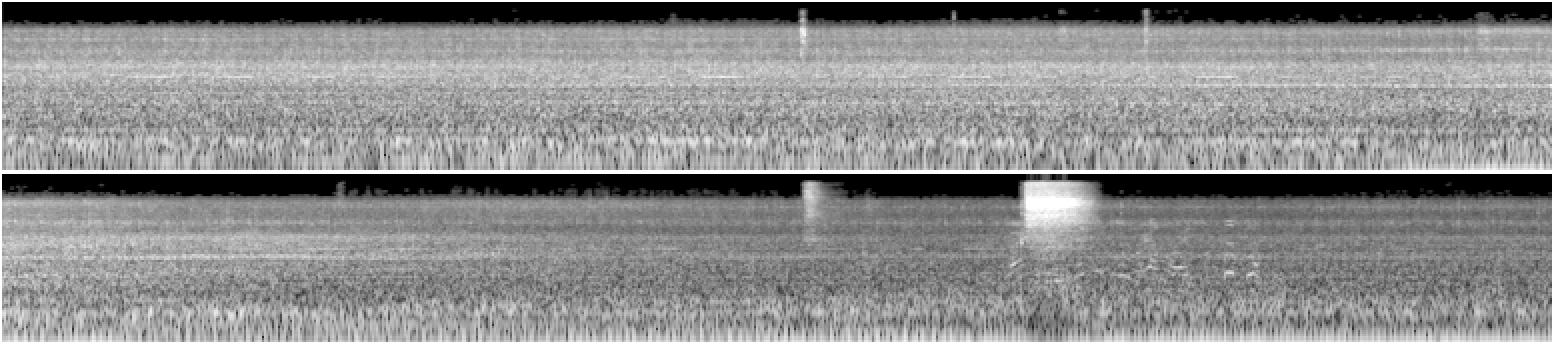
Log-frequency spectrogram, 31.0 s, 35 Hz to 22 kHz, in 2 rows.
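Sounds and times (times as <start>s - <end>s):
forklift engine running: 0.0s - 31.0s
short hiss: 23.5s - 23.9s, 25.7s - 26.5s.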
